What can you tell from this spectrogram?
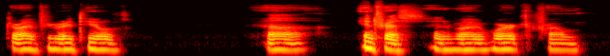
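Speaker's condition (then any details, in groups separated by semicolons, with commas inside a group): Parkinson's disease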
